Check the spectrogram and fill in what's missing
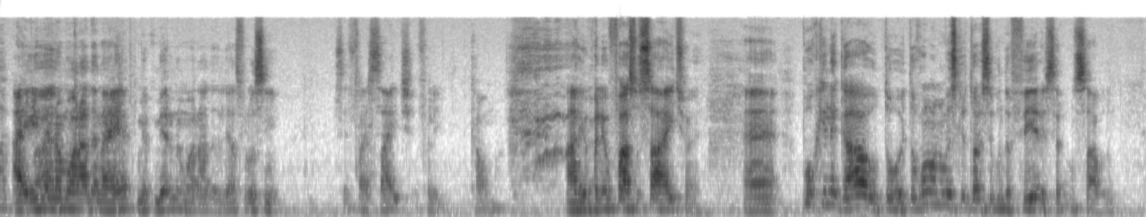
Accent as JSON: {"language": "Portuguese", "town": "Belo Horizonte", "region": "Minas Gerais", "country": "Brazil", "tie": "born or raised there", "said": "eu sou mineiro de Belo Horizonte. A gente, na verdade, eu não sou de Belo Horizonte, sou do interior, mas eu vim para Belo Horizonte muito cedo, né, com dias de vida. E eu nasci e cresci aqui no estado de Minas mesmo."}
